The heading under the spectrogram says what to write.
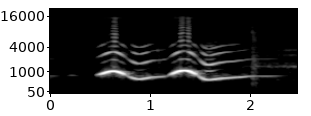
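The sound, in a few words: GPZ7000 metal detector coil responding to solder blob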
